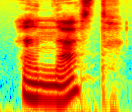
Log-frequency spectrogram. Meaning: 1. celestial body, astronomical object 2. star
- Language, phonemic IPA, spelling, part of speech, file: French, /astʁ/, astre, noun, Fr-astre.ogg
